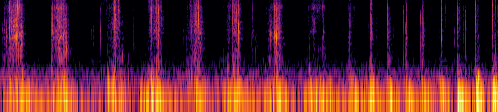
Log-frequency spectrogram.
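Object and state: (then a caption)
Gel ice pack tapped with nails. Long acrylic nails tap fast in a typing-like rhythm on a large, flat blue plastic gel ice pack with quilted gel-filled cells. The result is a quick, uneven run of short, dry clicks, each with a bright, crisp edge over a soft, low thud and a slightly scratchy texture. The clicks die away almost instantly, with no ring.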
